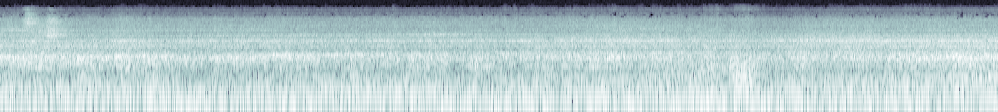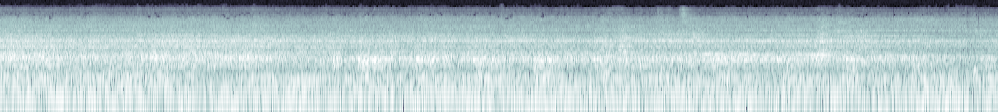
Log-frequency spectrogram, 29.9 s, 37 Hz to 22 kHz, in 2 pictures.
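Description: Steady rumble and hum heard inside the car of a moving SRT Red Line electric commuter train, a Hitachi AT100 unit running at speed, with a faint steady whine over the running noise.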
